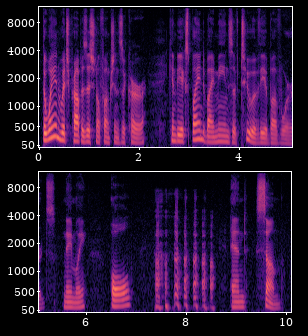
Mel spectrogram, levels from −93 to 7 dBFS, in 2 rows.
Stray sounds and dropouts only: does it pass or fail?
fail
